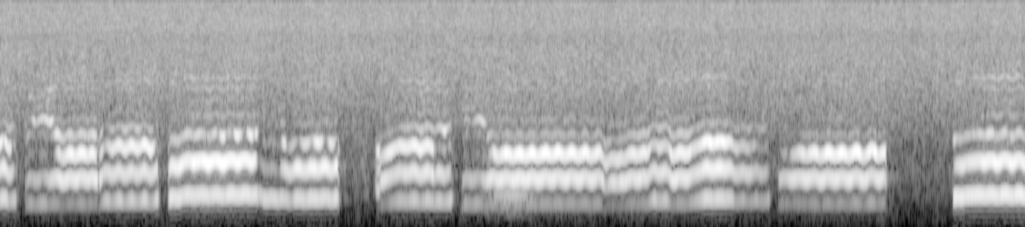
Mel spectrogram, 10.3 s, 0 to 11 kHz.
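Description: Mezzo-soprano singing a line of held notes with a wide vibrato, broken by short breaths, on a 1906 Zonophone acoustic disc recording; the sound is thin, with no low end.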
